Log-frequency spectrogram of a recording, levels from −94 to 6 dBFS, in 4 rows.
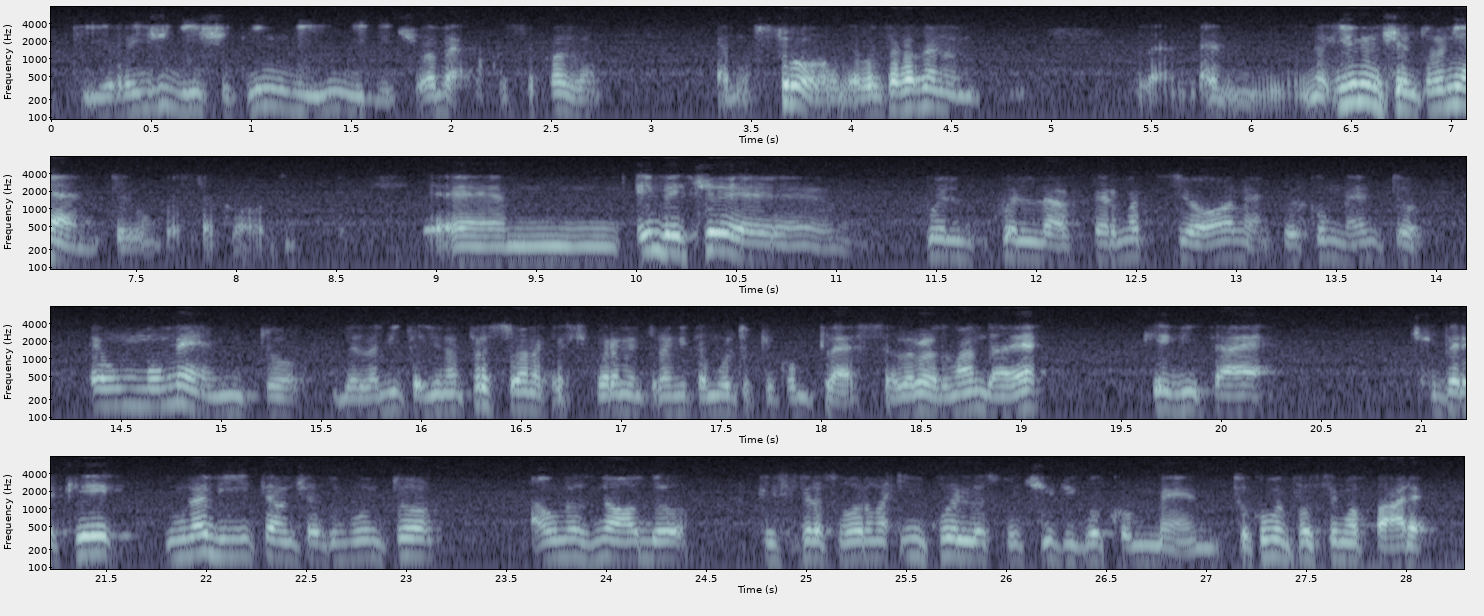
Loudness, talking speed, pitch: -27 LUFS, 145 wpm, 155 Hz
